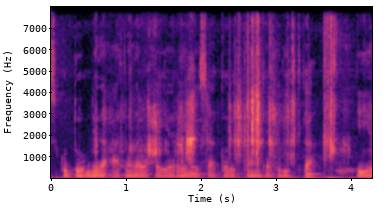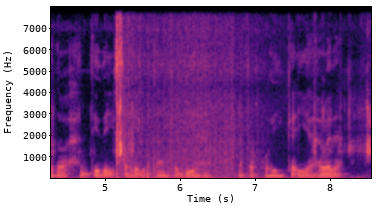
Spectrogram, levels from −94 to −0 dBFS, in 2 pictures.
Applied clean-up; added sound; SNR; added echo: none; Fire; -1 dB; none.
